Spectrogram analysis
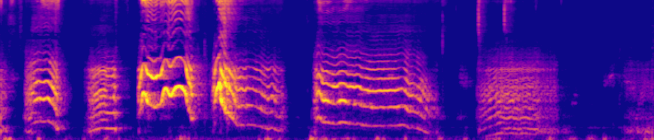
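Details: Three-day-old puppies whimpering and squealing: a series of about six high, wavering whines with rising-and-falling pitch, some short and squeaky, others drawn out, spaced irregularly over several seconds with brief silences and faint soft bumps between them.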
